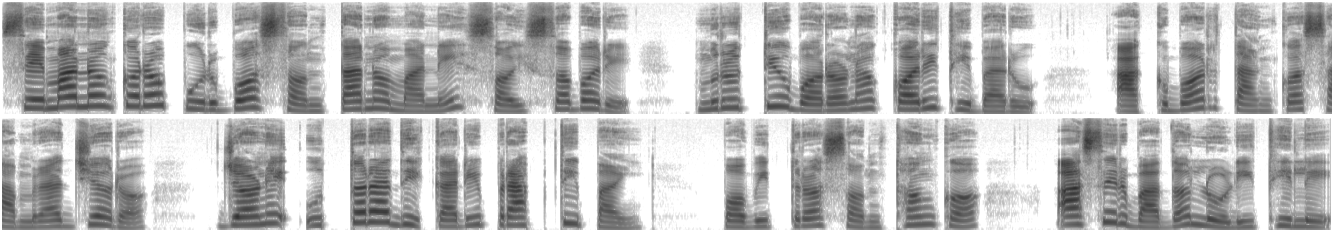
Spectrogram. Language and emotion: Odia, neutral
